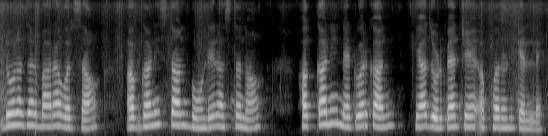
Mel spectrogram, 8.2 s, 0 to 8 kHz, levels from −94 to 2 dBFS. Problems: none marked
